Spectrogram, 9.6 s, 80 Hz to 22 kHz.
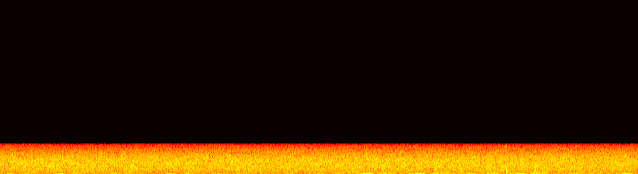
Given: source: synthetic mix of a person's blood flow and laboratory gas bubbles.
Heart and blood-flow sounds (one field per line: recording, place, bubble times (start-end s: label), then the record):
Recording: Doppler ultrasound of blood flow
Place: precordium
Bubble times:
7.57-7.65 s: bubbles
From the record:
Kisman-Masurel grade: 113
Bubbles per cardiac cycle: 1 to 2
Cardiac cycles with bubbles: 1 to 10%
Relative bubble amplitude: loud (0.450 to 0.775)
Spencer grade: 1 (occasional bubble signal discernible with the cardiac motion signal, with majority of cardiac periods free of bubbles)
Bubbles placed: anywhere in the cardiac cycle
